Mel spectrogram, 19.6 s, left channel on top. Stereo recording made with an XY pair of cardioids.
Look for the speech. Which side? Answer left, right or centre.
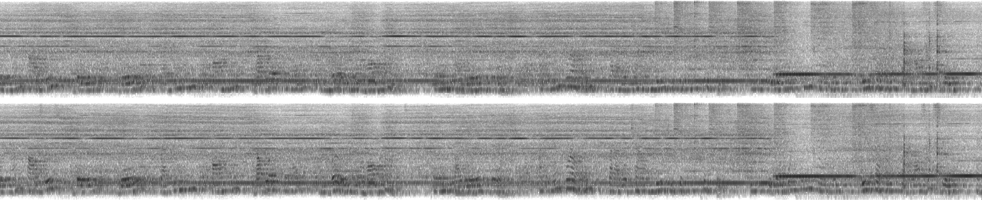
right.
